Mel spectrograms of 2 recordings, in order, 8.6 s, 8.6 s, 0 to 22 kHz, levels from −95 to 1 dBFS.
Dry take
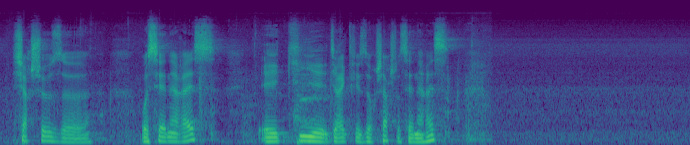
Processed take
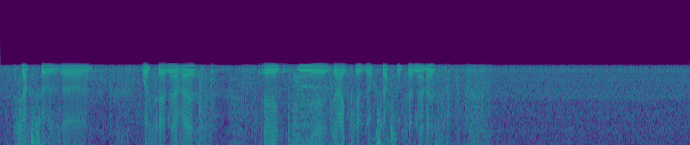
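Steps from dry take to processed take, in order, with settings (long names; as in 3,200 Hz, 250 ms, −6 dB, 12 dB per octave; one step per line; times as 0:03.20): voice inversion scrambler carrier 3,200 Hz
every bin compressed towards the loudest bin 2 to 1
level −4 dB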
